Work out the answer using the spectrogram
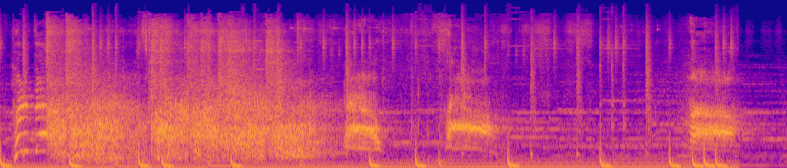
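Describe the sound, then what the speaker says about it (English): A police officer and a suspect exchange gunfire, a rapid series of loud, sharp shots fired close together in bursts, with brief gaps and shouting voices between volleys. "within moments, both men unleash gunfire"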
